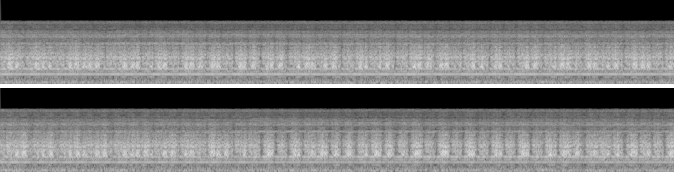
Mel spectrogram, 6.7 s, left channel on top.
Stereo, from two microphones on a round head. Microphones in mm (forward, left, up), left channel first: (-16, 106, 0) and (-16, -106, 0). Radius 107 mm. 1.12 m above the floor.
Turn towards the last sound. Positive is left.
No sound to turn to.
